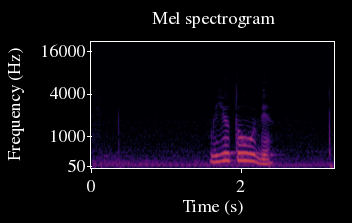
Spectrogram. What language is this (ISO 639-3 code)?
rus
